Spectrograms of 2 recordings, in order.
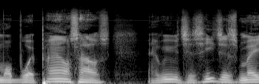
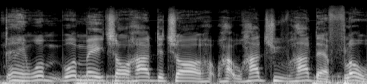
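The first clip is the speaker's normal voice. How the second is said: retold amazement, pitched up; higher, stumbling over the eager question; amazed questioning; 6 semitones higher, slower than usual. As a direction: imitate an awestruck fan asking how it's done. Retelling his amazed question to [name].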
